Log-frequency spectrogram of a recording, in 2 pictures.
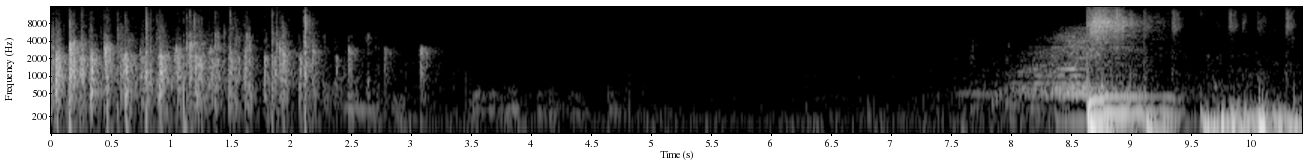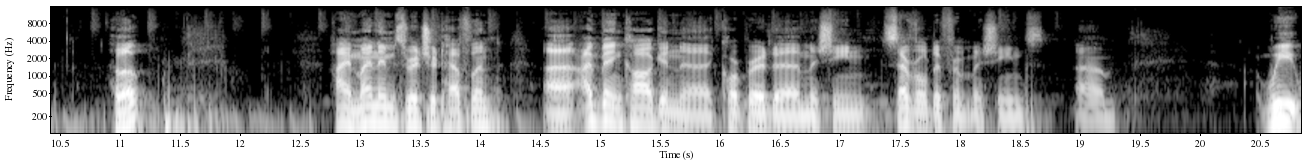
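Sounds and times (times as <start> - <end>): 
audience applause: 0.0 - 3.2
speech: 10.9 - 11.4, 12.8 - 19.4, 20.6 - 20.8.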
